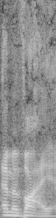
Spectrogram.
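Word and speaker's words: Emma Vie: So Emma V is spelled Emma Vi, like V-I-E. It's all one word. Emma Vi, but it's Emma V.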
